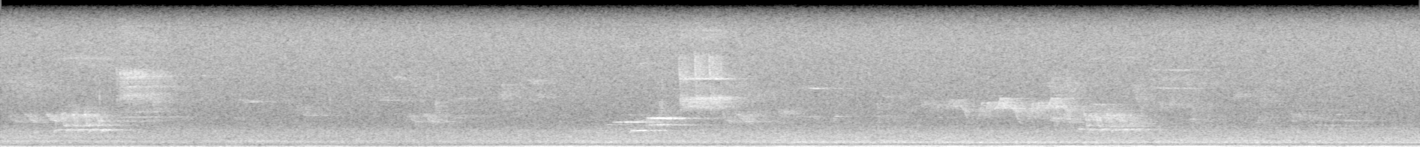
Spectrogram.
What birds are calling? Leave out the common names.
Hylocichla mustelina, Geothlypis trichas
